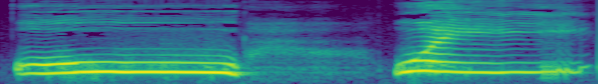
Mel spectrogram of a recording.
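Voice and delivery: high, loud howl breaking into "oy"; pained squeal. A narrator's reading. Dentist with his finger bitten, squealing in pain. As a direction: squeal as the bite tightens. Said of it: "взвизгнул мистер Лич".

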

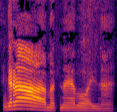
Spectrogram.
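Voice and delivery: slow, stretched-out catty jeer; malicious cat's drawn-out taunt; spiteful sneer. A narrator's reading. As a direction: draw the first word out mockingly. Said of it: "злобно усмехнулась чёрная кошка".

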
